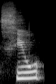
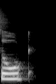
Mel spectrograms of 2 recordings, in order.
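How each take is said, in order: First: A 'y' glide follows the s, like 'syoot'. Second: The s goes straight into the vowel, like 'soot'. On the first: The speaker calls it wrong. "സ്യൂട്ട് എന്ന് പറയേണ്ട" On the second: The speaker calls it right. "സൂട്ട് എന്ന് മാത്രം പറഞ്ഞാൽ മതിയേ"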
